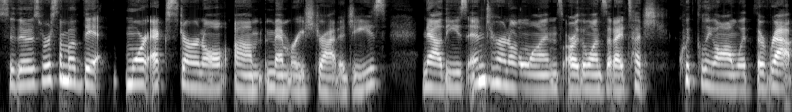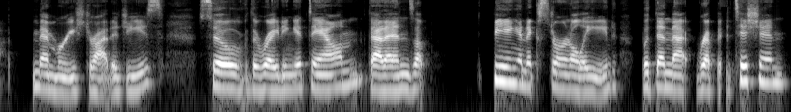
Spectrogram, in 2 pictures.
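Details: Adult woman speaking; no disorder.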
